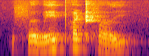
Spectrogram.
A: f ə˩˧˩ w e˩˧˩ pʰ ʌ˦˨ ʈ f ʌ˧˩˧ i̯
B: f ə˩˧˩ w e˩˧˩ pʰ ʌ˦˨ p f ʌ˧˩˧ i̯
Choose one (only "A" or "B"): A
